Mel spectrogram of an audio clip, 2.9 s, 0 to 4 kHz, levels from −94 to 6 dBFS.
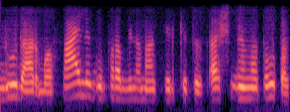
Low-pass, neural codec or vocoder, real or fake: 3.6 kHz; codec, 16 kHz, 0.9 kbps, LongCat-Audio-Codec; fake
